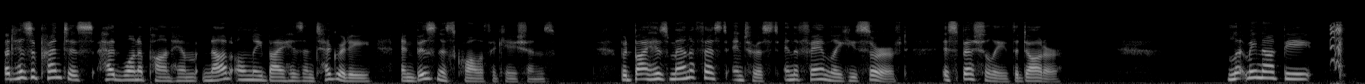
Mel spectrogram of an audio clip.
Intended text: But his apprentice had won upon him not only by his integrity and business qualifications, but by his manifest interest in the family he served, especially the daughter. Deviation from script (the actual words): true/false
true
